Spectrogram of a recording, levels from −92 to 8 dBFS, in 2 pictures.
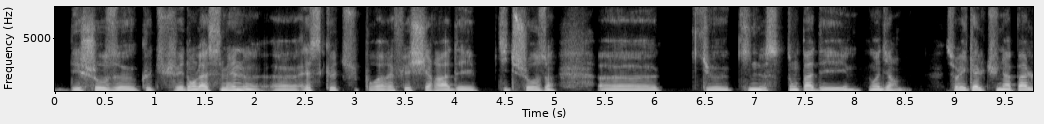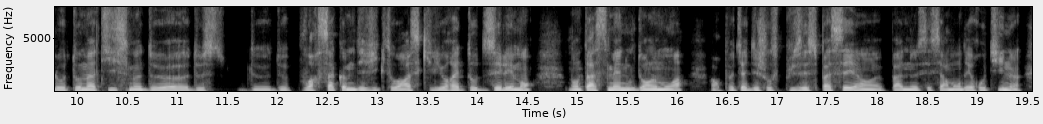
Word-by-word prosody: des 110 - +1
choses, 155 +1 +2
heu, 110 -1 +2
que 115 +3 -6
tu 105 - -10
fais 135 +1 -2
dans 135 -4 +3
la 110 -2 +5
semaine, 125 - +2
heu. 100 -1 -3
Est-ce 120 -1 -2
que 155 - -2
tu 145 -6 -10
pourrais 110 -1 -3
réfléchir 115 +5 -1
à 110 -4 +3
des 100 -1 -1 0.2
petites 115 -2 -6
choses, 135 -9 0 0.5
heu, 100 0 -1 0.3
qui, 120 - -6
heu, 110 -1 -1
qui 115 - -2
ne 115 -1 +5
sont 115 +1 -1
pas 145 +6 +3
des 110 -5 0 0.2
comment 115 -1 +3
dire, 120 0 -2 0.5
sur - - -2
lesquelles 115 +8 +4
tu - - -6
n'as 110 -1 +4
pas 135 +6 +3
l'automatisme 125 -1 +1
de, 105 +2 -3
heu, 110 -4 +2
de 105 +2 -5
ce 105 - -7 0.3
de 100 -1 -3
de 100 +1 -6
voir 120 -1 -2
ça 140 - +2
comme 115 - +3
des 105 0 0
victoires? 115 +2 -1
Est-ce 115 - -2
qu'il 125 - -8
y 125 - 0
aurait 150 +5 +2
d'autres 135 -1 -3
éléments, 130 +3 +3 0.3
dans 110 0 +2
ta 110 +1 +5
semaine 130 +3 +4
ou 110 - +1
dans 105 -1 +4
le - - +7
mois, 110 +8 +3 0.2
alors 95 -3 -9
peut-être 105 +6 -2
des 105 - -1
choses 110 0 -6
plus 110 -2 -6
espacées, 115 - +1
hein, 105 -6 +1
heu, 90 - -6
pas 110 - 0
nécessairement 105 +1 +1
des 105 - 0
routines, 110 - 0
110 Hz, 220 wpm, -22 LUFS, 105-125 Hz, 0.5 s, le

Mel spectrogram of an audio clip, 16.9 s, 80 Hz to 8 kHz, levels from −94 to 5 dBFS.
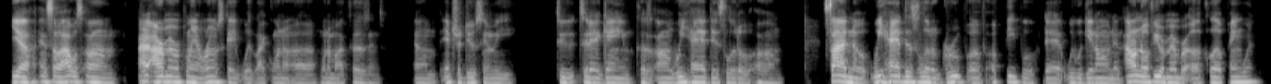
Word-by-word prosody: Yeah, 135 -2 +5
and 145 -2 0
so 140 -1 +6
I 135 +3 +5
was, 140 -1 -1
um 120 -4 -1 0.3
I 160 - +7
I 145 -3 +7
remember 140 -2 +3
playing 135 -3 0
RuneScape 135 -1 -3
with, 115 +1 -12
like, 115 0 -11
one 115 0 -10
a, 110 - -8
uh 110 0 -11
one 120 0 -12
of 120 - -7
my 110 0 -9
cousins, 110 -1 -12 0.4
um, 115 -1 -11
introducing 125 -3 -4
me 110 -1 -11 0.6
to 130 -2 -4
to 140 - -4
that 120 -1 0
game 115 -3 -3
'cause, 125 -2 -7
uh, 120 0 -5
we 135 +2 0
had 130 -2 0
this 120 +1 -4
little, 115 -1 -8
um 110 -3 -9 0.5
side 160 -3 +9
note, 115 -3 -1
we 145 +2 +2
had 150 +1 +5
this 140 -1 +1
little 130 -3 0
group 135 +3 -3
of 120 0 -9
of 130 +3 -12
people 135 -6 -6
that 110 -1 -8
we 125 0 -7
would 120 -2 -8
get 120 0 -1
on 115 -1 -4
and 110 - -10
I 145 - +4
don't 160 0 +5
know 140 - +3
if 135 - -1
you 145 -1 +3
remember, 125 -3 -1
uh, 115 0 -5
Club 130 -2 -4
Penguin? 135 0 -1
125 Hz, 210 wpm, -25 LUFS, 115-135 Hz, 0.6 s, side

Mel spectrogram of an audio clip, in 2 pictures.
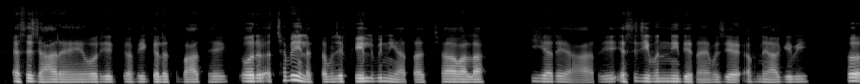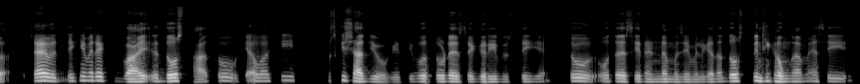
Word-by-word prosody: ऐसे 135 +2 +3
जा 120 -3 -1
रहे 120 -1 -1
हैं 120 - -3
और 125 0 -1
ये 125 - +1
काफ़ी 125 +1 -5
गलत 125 0 +1
बात 120 +1 -2
है 125 +1 -5 0.2
और 145 0 +6
अच्छा 190 - -4
भी 210 - +5
नहीं 195 - +8
लगता 125 +1 -3
मुझे 130 +2 0
फील 145 0 +3
भी 150 - -4
नहीं 140 -4 -2
आता 115 - -7
अच्छा 125 +2 -2
वाला। 120 0 +2
कि 140 +4 -15
अरे 130 -1 -1
यार, 105 -2 -7
ये 135 - -4
ऐसे 140 +4 -4
जीवन 140 -2 -2
नहीं 140 0 0
देना 115 -3 -1
है 110 - -6
मुझे 115 0 -1
अपने 120 0 -8
आगे 115 +1 -3
भी। 125 +1 -6 0.4
तो 165 - +8 0.3
चाहे 170 0 +8
देखिए 160 +5 -5
मेरा 180 0 +3
एक 175 - -4 0.2
भाई 130 +1 +7
दोस्त 155 +2 +6
था 115 - -2
तो 170 +3 -5
क्या - - -4
हुआ 155 0 -2
कि 190 +4 -12 0.4
उसकी 190 +2 -5
शादी 135 -6 +4
हो 110 -2 -3
गई 110 +1 -13
थी, 125 - -18
वो 135 +1 +1
थोड़े 135 0 +4
ऐसे 125 0 -1
गरीब 125 0 -2
उससे 125 +2 -10
ही 130 -1 -11
है। 130 - -11 0.2
तो 155 -2 +3
वो - - -4
तो 145 +1 -3
ऐसे 135 0 +1
ही - - -3
रैंडम 125 0 -3
मुझे 120 0 -5
मिल 115 0 -8
गया 120 0 -3
था, 135 - -5
दोस्त 155 +2 +3
भी 175 - +3
नहीं 160 +1 0
कहूँगा 135 -1 +2
मैं 140 - -11
ऐसे 145 0 -10
ही 140 -2 -6
130 Hz, 265 wpm, -24 LUFS, 120-145 Hz, 0.4 s, नहीं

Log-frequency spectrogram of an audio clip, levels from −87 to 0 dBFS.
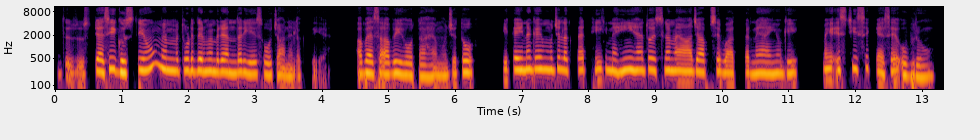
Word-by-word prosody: तो - - -5 0.2
ज - - -8 0.2
जैसे 230 +2 +3
ही 260 - +4
घुसती 215 +3 +3
हूँ 260 +7 +2
मैं 275 -4 +4
म 240 -1 +3
थोड़ी 240 0 +1
देर 235 0 +3
में 230 0 +3
मेरे 220 0 +2
अंदर 215 0 +1
ये 195 -2 +1
सोच 185 - -4
आने 85 -2 -1
लगती 85 -1 -12
है, - - -23 0.5
अब 195 +2 +1
ऐसा 195 -1 +2
भी 200 +1 +3
होता 180 -2 -1
है 170 +2 -1
मुझे। 180 0 -3
तो 215 -1 +1 0.4
ये 130 - -2
कहीं 250 - +3
न 255 0 +3
कहीं 260 0 +3
मुझे 255 0 +1
लगता 245 0 -3
है 250 - -2
ठीक 260 0 -4
नहीं 240 +1 +3
है 245 0 +2
तो 250 +1 -1
इसलिए 245 +1 -1
मैं 240 0 +2
आज 230 -1 +1
आपसे 210 - -1
बात 105 -1 -1
करने 200 +1 0
आई 200 0 +2
हूँ 200 0 0
कि 205 +1 -2 0.4
मैं 270 +1 0
इस 240 0 -3
चीज़ 265 -3 -3
से 275 - -8
कैसे 230 -1 -3
उभरूँ? 170 -2 -1
220 Hz, 230 wpm, -23 LUFS, 195-245 Hz, 0.5 s, ही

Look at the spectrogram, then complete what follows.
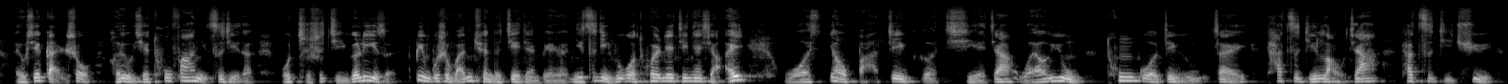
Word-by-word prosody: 有 105 - -1
些 160 +10 +4
感 165 - +1
受， - - -1
和 - - 0
有 140 -2 +5
些 120 -3 -1
突 120 +7 -3
发 165 +1 +1
你 150 - +3
自 130 - -3
己 105 -4 -4
的， - - -10 0.2
我 115 - -2
只 115 -3 -7
是 140 - -5
举 115 -9 -7
一 - - -6
个 145 - +6
例 170 -1 +6
子， 125 - -8 0.2
并 180 -7 +4
不 145 - +1
是 140 -1 +1
完 160 +7 +1
全 145 -8 0
地 100 - -1
借 100 - +1
鉴 95 -5 -6
别 85 0 -7
人。 85 +1 -8
你 110 - +2
自 110 +10 -4
己 160 - +4
如 140 +2 +1
果 150 -2 +4
突 130 +5 -2
然 150 - +5
间 150 0 +6
今 150 -1 +2
天 150 -1 +3
想， 145 - -3
诶， 195 +3 +9 0.4
我 100 +3 -2
想 120 +1 -8
要 120 -3 +3
把 125 -1 -9 0.2
这 130 -4 +3
个 95 -7 -8
企 105 - -5
业 90 -2 -5
家 120 +4 0
我 - - -5
要 110 +6 0
用 150 -9 +4 0.2
通 175 -1 +2
过 150 -4 +2
这 125 - 0
种 85 -6 -6
在 115 0 -3 0.2
他 150 - -6
自 150 -1 -4
己 125 0 0
老 135 -1 0
家， 135 +2 -1 0.2
他 150 - -1
自 150 0 -6
己 110 -11 -11
去 105 +8 -4
130 Hz, 275 characters per minute, -23 LUFS, 110-150 Hz, 0.4 s, 诶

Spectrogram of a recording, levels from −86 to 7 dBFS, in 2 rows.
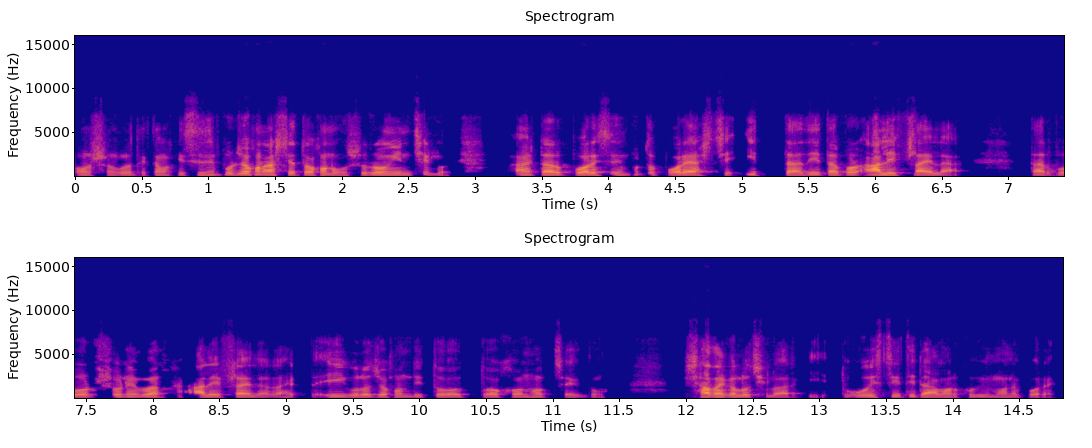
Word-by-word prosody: অনুষ্ঠান 105 -1 -5
গুলো 95 - -3
দেখতাম। 95 - -6 0.2
সিসিমপুর 175 +4 -3
যখন 185 +1 +6
আসছে 175 -1 -1
তখন 140 +3 +4
অবশ্য 150 0 -8
রঙিন 140 +2 +1
ছিল। - - -6 0.6
আর 105 - +2
তারপরে 115 -2 +6
"সিসিমপুর" 125 -2 -9
তো - - -6
পরে - - +7
আসছে - - -7 0.2
"ইত্যাদি" 140 +1 -1
তারপর 120 0 +3 0.2
আলিফ 135 +2 +3
লায়লা। 105 -2 +3 0.6
তারপর 105 +1 0 0.2
শনিবার 120 0 0 0.3
"আলিফ 110 +2 0
লায়লা" 95 -2 +1
রাইট, - - -8
তো - - -19
এইগুলো 150 +4 -3
যখন 140 +1 -4
দিত 130 - -14 0.4
তখন 125 +1 -2
হচ্ছে 115 - -9
একদম 100 - -18 0.7
সাদা-কালো 115 -1 +5
ছিল - - -12
আরকি - - -21 0.2
তো - - -21
ওই 160 - 0
স্মৃতিটা 135 -3 -4
আমার 105 0 -3
খুবই 105 -1 -11
মনে 90 0 -8
পড়ে। - - -7
120 Hz, 170 wpm, -26 LUFS, 105-140 Hz, 0.7 s, পরে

